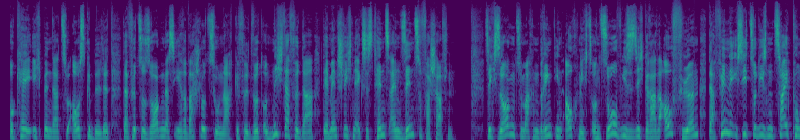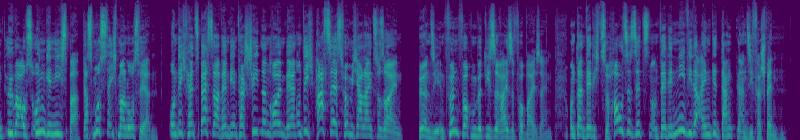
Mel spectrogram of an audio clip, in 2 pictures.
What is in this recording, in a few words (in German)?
Real Synchron; LOFT VOICES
